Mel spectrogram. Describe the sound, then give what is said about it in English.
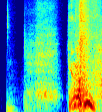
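A single sneeze: a breathy intake of air followed by a loud, voiced burst that trails off quickly. No one speaks. “bless you. Thank you.”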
